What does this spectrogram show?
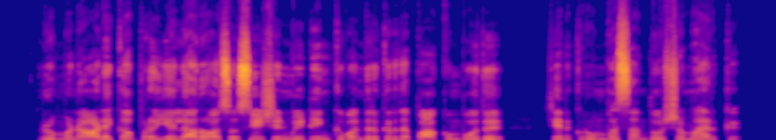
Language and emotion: Tamil, happy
